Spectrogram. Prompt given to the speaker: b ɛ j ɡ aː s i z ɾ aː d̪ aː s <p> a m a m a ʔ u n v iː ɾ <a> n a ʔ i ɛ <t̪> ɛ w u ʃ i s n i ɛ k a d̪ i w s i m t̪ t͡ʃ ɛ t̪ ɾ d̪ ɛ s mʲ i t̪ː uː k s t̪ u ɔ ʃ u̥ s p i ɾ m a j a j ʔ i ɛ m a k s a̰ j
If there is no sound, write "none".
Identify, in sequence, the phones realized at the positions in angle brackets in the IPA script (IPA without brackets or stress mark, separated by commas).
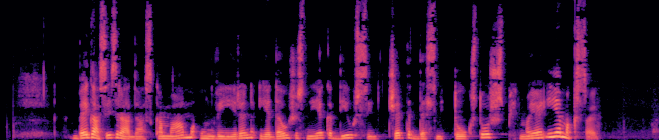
k, ɛ, d̪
